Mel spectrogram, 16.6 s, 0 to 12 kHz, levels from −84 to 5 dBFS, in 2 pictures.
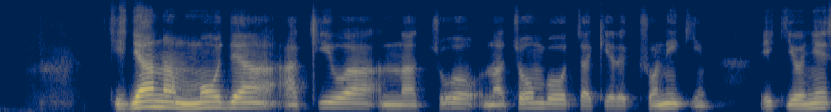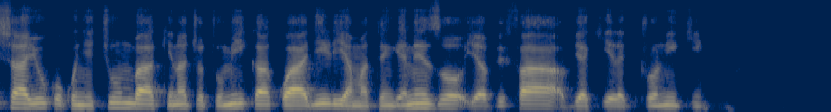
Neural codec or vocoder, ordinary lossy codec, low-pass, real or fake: codec, 24 kHz, 0.9 kbps, DualCodec; Opus, 16 kbps; 10.8 kHz; fake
